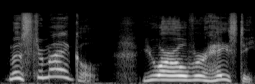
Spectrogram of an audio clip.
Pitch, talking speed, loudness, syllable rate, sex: 225 Hz, 140 wpm, -16 LUFS, 5.2 syllables/s, male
